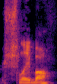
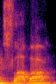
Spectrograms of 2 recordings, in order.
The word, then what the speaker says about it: Slabach: Mr. Schleybaugh. My name is Slabach. I swear to tell the truth. I apologize for the mispronunciation.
